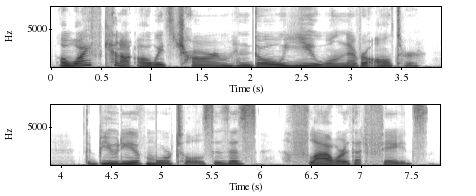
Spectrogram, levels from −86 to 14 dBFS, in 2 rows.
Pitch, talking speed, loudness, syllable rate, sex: 200 Hz, 160 wpm, -16 LUFS, 4.2 syllables/s, female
